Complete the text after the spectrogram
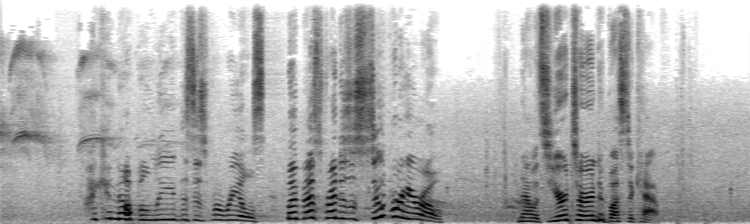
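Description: A young woman speaks excitedly, as if to a friend.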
